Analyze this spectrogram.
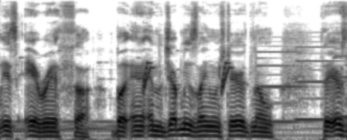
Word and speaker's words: Aerith: other iterations of the game her name is pronounced erith and reason why that is because in the goblins language there is no matter her actual name is erith but and japanese language there's no there's no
